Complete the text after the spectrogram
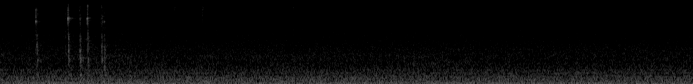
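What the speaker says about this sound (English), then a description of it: "Now we're going to type in like WED for Wednesday." A few soft, quick keystrokes tap on a computer keyboard near the start, then give way to a steady faint hiss of background noise for the rest of the stretch.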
